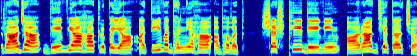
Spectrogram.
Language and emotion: Sanskrit, neutral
